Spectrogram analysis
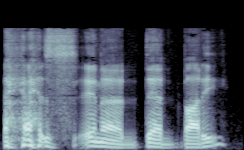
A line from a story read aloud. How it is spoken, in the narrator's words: He laughs into the phone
